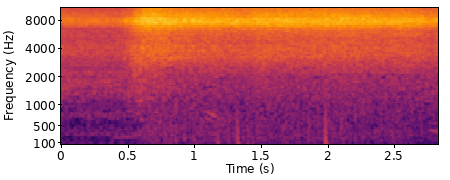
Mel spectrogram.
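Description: Ground chutney paste hits a hot pan with a sudden loud sizzle that keeps hissing steadily.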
